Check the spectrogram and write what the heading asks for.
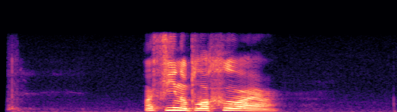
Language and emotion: Russian, angry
